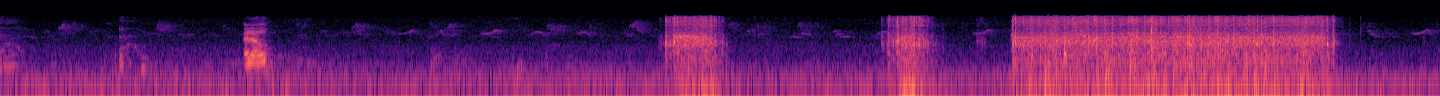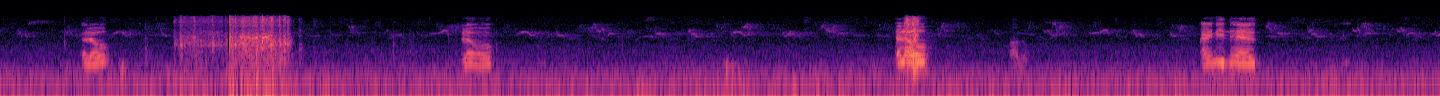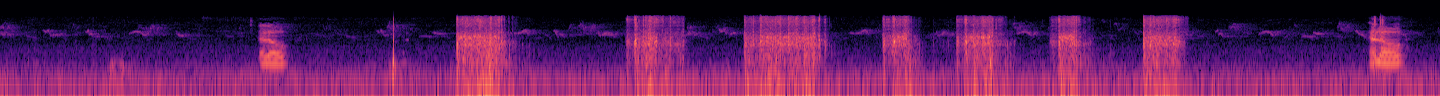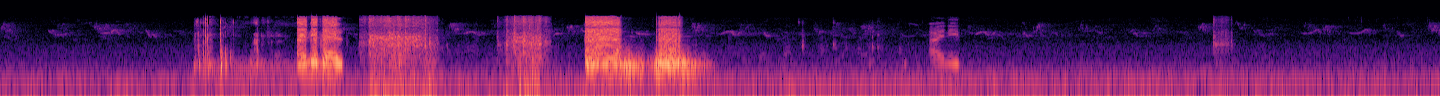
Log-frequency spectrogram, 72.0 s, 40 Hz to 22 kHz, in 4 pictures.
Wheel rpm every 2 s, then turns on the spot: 0, 0, 0, 0, 50, 20, 100, 190, 80, 0, 60, 10, 0, 0, 0, 0, 0, 0, 0, 0, 10, 40, 50, 60, 40, 30, 0, 0, 0, 80, 30, 0, 0, 0, 0, 0.
20-22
